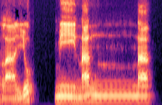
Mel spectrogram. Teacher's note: Nun tasdid bacaan gunah atau mendengung ditahan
